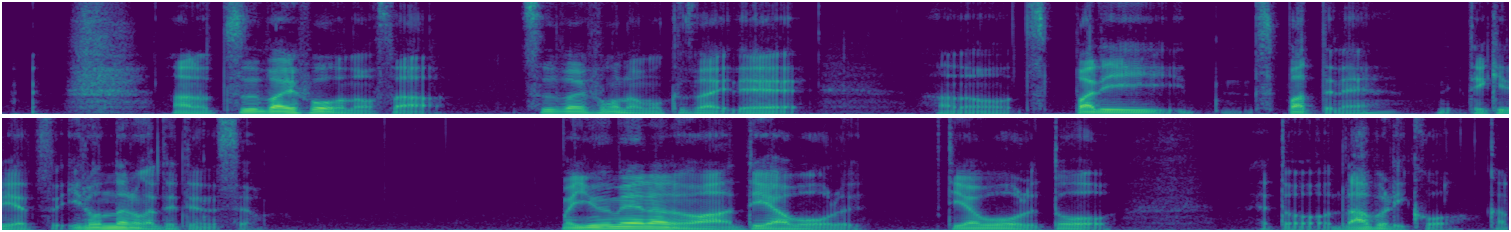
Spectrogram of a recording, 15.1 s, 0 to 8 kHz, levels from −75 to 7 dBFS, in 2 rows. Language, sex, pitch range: Japanese, male, 80-110 Hz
